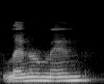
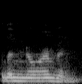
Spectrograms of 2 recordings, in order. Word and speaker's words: Lenormand: bird lenormand or um some people pronounce it leonard men that sounds too much like joel j leno yeah so lenormand right and their fortune telling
